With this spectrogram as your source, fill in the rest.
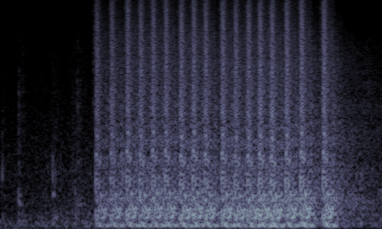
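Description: Video game Rust gunfire: a rapid, evenly spaced burst of about fifteen loud automatic rifle shots from an AK-style weapon, preceded by a few faint distant pops.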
